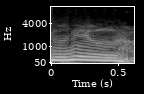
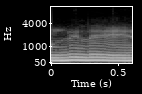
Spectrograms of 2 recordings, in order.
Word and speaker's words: Lille: We're not in Brexit, but so we're actually heading towards Lille, or Lille, or I don't know how you pronounce it, Lille I think, isn't it?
